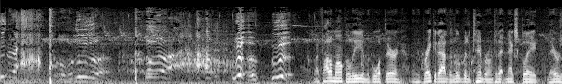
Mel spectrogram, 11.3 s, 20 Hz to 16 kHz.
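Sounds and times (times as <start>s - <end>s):
person mimicking a turkey gobble during turkey hunting: 0.0s - 5.9s
speech: 5.0s - 5.2s, 6.4s - 11.2s.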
